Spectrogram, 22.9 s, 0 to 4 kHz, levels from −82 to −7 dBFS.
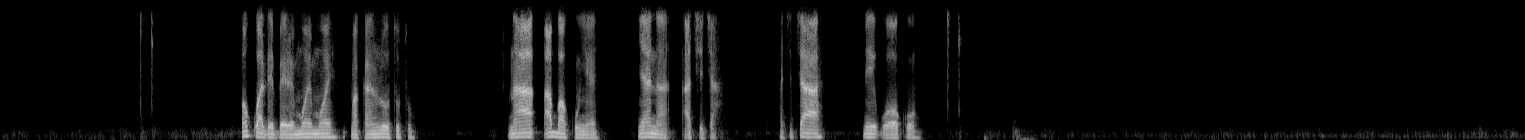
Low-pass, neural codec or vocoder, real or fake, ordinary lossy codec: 3.6 kHz; codec, 16 kHz in and 24 kHz out, 1 kbps, XY-Tokenizer; fake; Opus, 32 kbps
